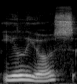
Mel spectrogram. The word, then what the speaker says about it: Helios: our attention on Helios Helios or elos as it's pronounced in Greek is often depicted with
